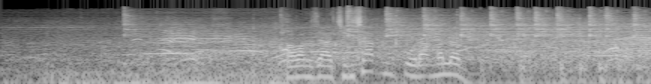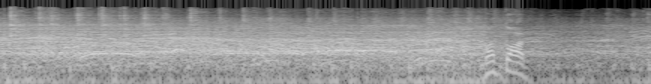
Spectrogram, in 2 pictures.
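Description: A crowd in a stadium cheers and roars.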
